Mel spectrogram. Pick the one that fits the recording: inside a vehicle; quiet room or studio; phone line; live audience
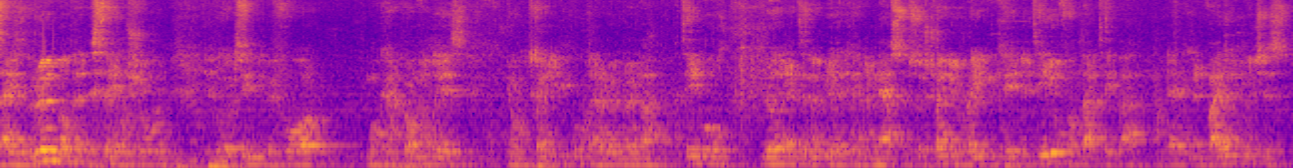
live audience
